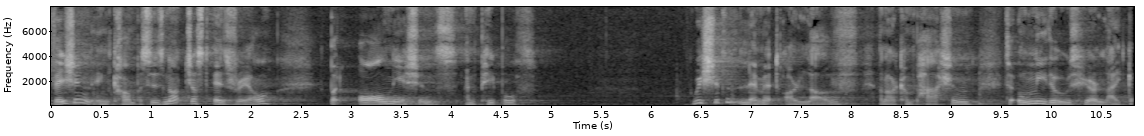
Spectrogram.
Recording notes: speaking at the 11 o'clock service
